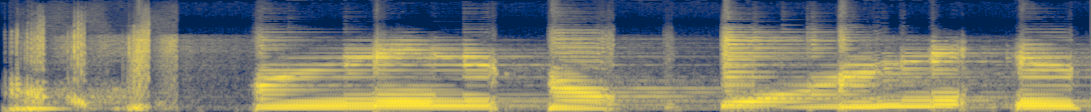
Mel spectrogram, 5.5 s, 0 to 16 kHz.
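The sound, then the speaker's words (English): An electric guitar plays sustained, swirling chords through a 90s Small Stone version 4 phaser pedal with a touch of reverb, in several loud strummed bursts after a brief picked intro, with no talking. “Remember the 90s small stone version 4. That's the one you want. Add a little bit of reverb.”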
